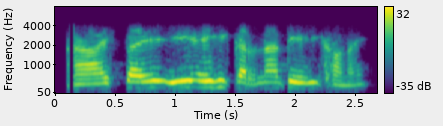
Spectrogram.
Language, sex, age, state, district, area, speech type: Punjabi, female, 60+, Punjab, Barnala, rural, conversation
